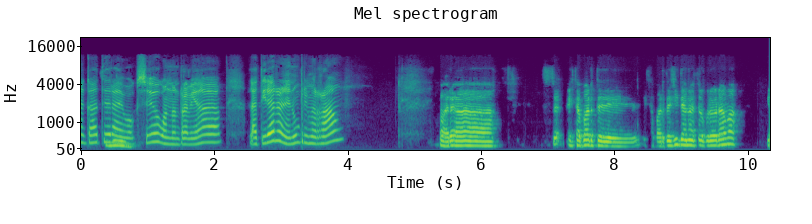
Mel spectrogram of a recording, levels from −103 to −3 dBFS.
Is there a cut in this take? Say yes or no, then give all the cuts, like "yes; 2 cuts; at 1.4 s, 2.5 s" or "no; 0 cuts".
yes; 2 cuts; at 5.3 s, 7.2 s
